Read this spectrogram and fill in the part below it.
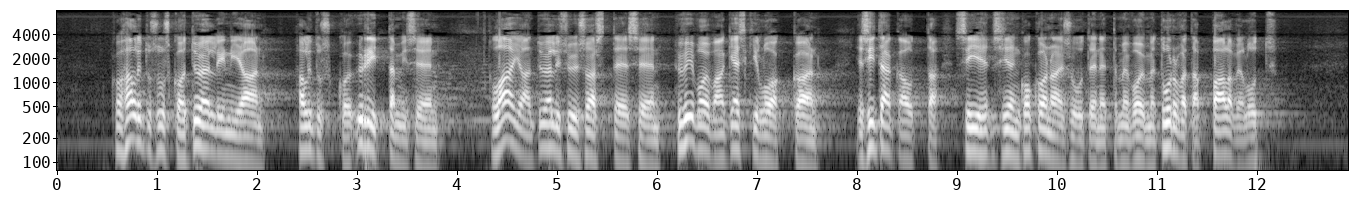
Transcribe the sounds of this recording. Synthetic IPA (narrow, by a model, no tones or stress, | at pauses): koɦɑlːit̪ususkot̪yølːinjɑːnhɑlːit̪uskoʔyrit̪ːæmiseːnlɑhjɑːnt̪yølːisyːsɑst̪eːseːnhyʋiʋʋoiʋɑːŋkeskiluokːɑːn | jɑsit̪ækɑut̪ːɑsisiheŋkokonɑisuːt̪eːnet̪ːæmeʋoimːet̪urʋɑt̪ɑppɑlʋelut̪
